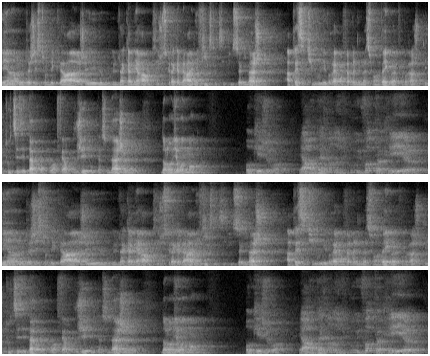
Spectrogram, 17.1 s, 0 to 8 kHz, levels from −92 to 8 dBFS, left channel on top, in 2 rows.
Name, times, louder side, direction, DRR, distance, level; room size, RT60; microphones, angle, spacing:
voice 1, 0.0-9.2 9.5-12.6, left 3 dB, 50° left, 2 dB, 0.5 m, -27 dB
voice 2, 13.4-14.0 14.5-16.9, right 1 dB, 40° right, -10 dB, 0.8 m, -32 dB
4.4 x 3.8 x 3.0 m, 1.3 s
head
